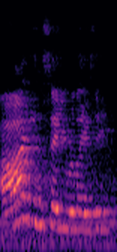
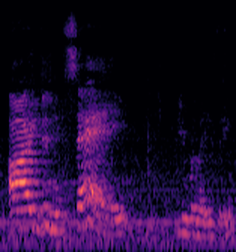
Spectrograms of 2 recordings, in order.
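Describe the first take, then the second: First: The word I is louder and longer. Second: The words didn't say are louder and longer. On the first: Someone else said it. "if I'm stressing that I, I'm saying that louder, longer" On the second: The speaker only thought it. "I'm going to stress didn't say"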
